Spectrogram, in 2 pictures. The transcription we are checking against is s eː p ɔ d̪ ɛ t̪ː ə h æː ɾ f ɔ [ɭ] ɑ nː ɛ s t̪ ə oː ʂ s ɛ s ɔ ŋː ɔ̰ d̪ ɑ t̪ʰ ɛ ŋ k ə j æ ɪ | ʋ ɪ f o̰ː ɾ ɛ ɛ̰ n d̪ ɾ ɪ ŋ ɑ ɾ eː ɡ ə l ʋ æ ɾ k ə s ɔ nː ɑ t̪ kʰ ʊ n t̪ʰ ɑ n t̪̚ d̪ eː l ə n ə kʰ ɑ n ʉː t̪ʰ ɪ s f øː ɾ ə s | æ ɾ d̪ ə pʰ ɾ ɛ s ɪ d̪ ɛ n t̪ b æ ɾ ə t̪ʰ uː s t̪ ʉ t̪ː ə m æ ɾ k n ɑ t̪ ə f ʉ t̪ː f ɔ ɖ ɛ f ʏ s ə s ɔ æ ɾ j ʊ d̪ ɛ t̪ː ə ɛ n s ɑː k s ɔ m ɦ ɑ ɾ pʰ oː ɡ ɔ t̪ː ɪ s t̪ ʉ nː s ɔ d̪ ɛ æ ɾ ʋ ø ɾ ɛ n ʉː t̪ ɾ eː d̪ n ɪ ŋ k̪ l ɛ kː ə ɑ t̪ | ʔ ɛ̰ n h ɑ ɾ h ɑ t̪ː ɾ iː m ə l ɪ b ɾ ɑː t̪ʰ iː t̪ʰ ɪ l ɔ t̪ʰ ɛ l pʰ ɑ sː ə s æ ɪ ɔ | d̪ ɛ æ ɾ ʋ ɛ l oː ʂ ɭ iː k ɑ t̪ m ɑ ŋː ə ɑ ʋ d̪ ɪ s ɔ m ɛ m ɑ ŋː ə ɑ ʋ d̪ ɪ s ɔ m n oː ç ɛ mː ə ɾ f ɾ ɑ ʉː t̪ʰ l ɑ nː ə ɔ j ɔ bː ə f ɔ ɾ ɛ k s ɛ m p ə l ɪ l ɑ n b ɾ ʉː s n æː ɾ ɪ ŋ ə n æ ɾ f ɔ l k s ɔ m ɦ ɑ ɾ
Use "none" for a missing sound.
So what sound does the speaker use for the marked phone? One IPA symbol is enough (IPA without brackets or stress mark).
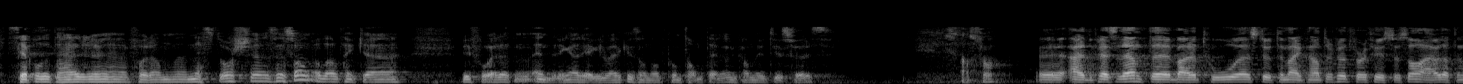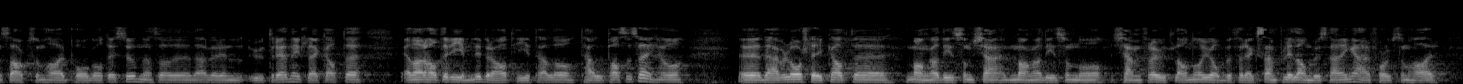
ɾ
